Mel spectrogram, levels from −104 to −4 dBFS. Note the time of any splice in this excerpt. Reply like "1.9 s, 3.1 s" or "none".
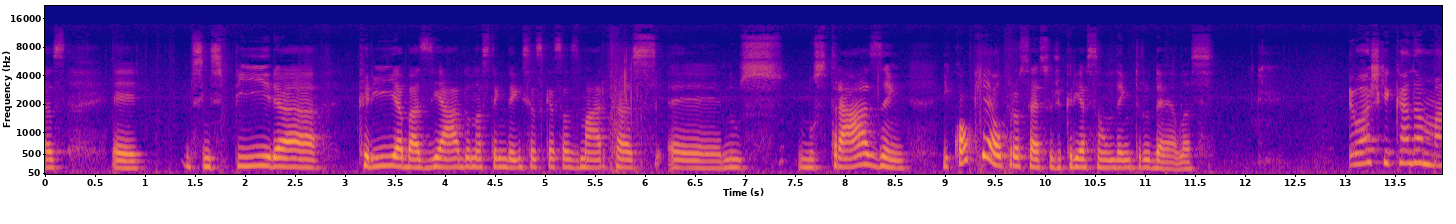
none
